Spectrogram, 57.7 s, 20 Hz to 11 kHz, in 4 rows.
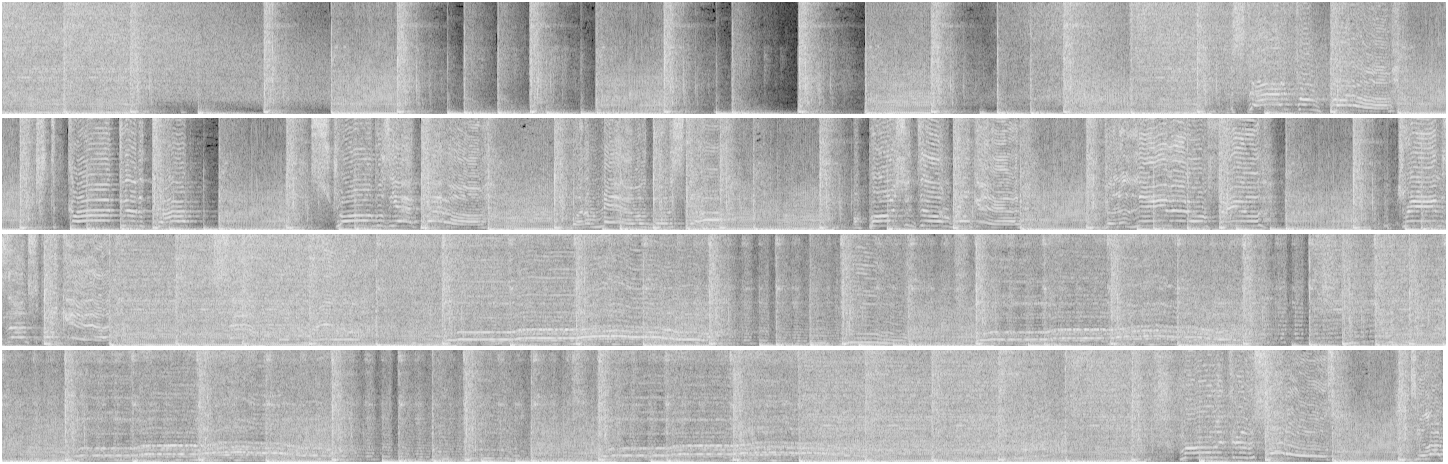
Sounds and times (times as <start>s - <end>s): Music: 0.0s - 57.7s.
